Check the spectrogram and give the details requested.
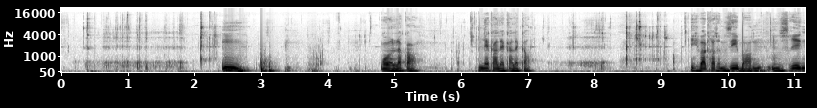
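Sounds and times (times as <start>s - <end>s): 
person sipping pomegranate syrup: 0.0s - 4.8s, 7.2s - 8.8s
speech: 2.4s - 2.9s, 4.8s - 5.4s, 6.3s - 7.2s, 9.4s - 11.1s.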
